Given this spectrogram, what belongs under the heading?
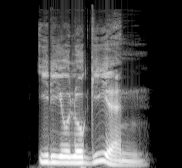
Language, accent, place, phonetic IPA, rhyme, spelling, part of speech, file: German, Germany, Berlin, [ideoloˈɡiːən], -iːən, Ideologien, noun, De-Ideologien.ogg
- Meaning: plural of Ideologie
